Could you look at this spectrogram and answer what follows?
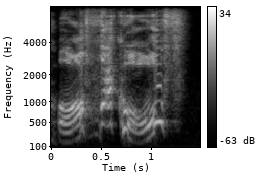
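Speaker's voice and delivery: high, very slow drawn-out groan of annoyance; stamping bloke's retort. Retold or imitated. Bloke stamping about on the grass, long high fed-up groan. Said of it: "the way that they said it".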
